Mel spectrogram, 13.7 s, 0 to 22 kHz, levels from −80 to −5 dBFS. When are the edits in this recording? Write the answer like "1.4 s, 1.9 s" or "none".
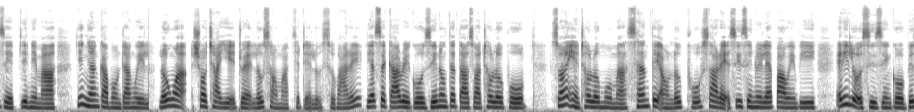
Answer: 5.5 s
